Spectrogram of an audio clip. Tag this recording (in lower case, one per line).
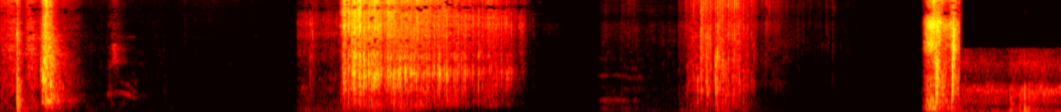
squishing water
